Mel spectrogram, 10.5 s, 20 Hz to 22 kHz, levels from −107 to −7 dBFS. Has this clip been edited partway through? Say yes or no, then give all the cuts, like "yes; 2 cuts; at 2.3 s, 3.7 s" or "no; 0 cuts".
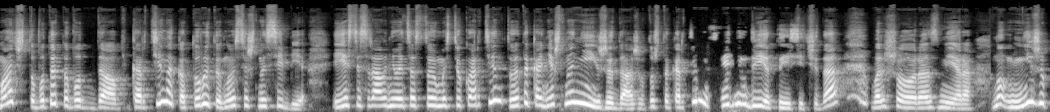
no; 0 cuts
